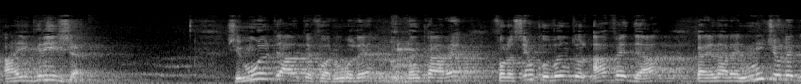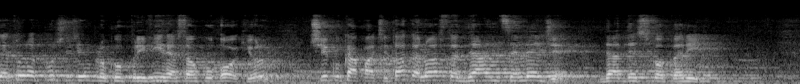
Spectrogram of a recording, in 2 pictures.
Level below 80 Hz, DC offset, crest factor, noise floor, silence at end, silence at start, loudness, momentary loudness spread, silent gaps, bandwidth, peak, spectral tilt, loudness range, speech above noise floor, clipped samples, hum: -40 dBFS; under 0.1%; 16 dB; -37 dBFS; 0 s; 0 s; -17 LUFS; 14 LU; none; 11 kHz; 0 dBFS; -6 dB/octave; 2 LU; 21 dB; under 0.1%; none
